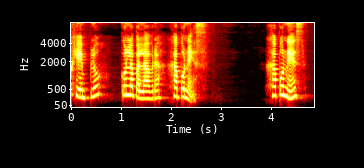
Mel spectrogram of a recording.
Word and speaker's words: japonés: con la palabra japonés japonés es una palabra aguda se acentúa en la última sílaba y lleva tilde porque termina en la consonante ese japonés un ejemplo de una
